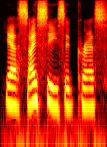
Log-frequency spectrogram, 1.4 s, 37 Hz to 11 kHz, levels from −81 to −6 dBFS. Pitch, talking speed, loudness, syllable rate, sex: 190 Hz, 210 wpm, -17 LUFS, 3.8 syllables/s, female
